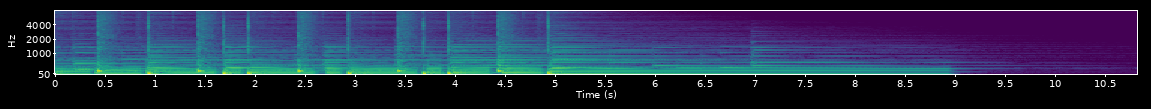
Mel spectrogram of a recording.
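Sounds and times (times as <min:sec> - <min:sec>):
backing track: 0:00.0 - 0:06.6.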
